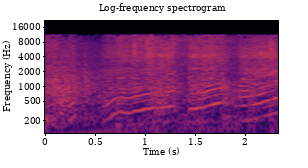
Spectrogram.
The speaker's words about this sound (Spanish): En el amor se escuchan campanas de boda. Y también se escucha un derrape de una fuga a las pocas semanas.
